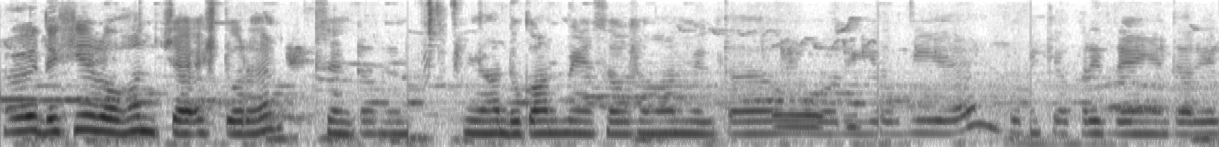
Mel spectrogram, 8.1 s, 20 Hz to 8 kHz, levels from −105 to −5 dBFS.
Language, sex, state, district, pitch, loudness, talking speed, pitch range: Maithili, female, Bihar, Supaul, 215 Hz, -34 LUFS, 110 wpm, 210-220 Hz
